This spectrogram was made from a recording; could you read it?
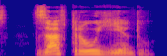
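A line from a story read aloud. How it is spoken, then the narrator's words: Droning voice from another room. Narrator (Russian): в комнате матери прогудел ее голос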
